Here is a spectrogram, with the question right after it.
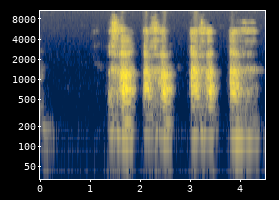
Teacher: Okay, so you have the tongue retraction comes to the uvula here, and then it's the uvula itself that is trilling, right? So the air in passing makes the uvula trill, and it sounds like aha, aha, aha, aha.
